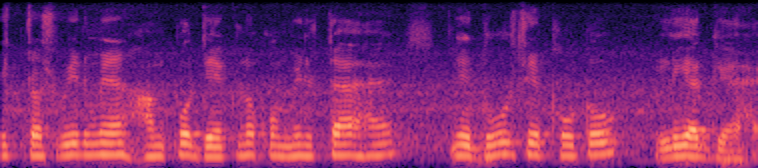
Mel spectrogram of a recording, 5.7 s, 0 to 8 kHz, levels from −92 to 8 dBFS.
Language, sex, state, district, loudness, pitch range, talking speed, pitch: Hindi, male, Bihar, Katihar, -18 LUFS, 140-155 Hz, 160 wpm, 150 Hz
